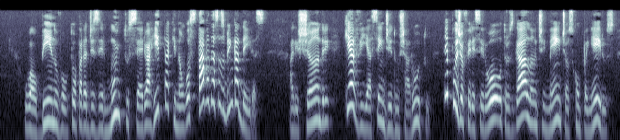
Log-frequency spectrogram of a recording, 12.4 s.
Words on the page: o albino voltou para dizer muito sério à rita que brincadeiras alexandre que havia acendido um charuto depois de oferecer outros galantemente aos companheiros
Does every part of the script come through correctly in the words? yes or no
no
